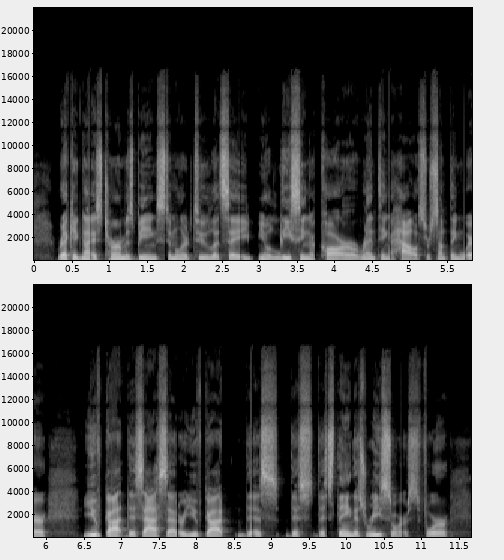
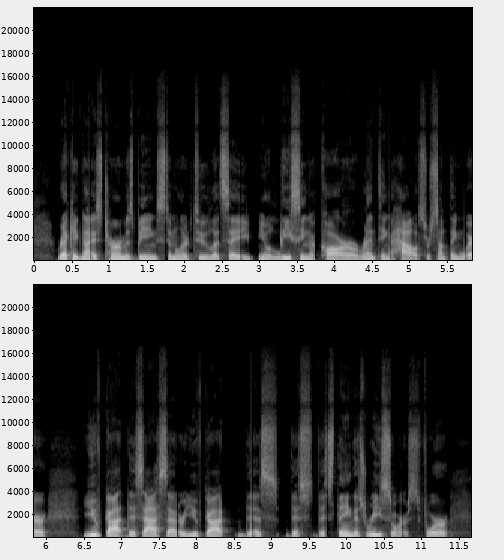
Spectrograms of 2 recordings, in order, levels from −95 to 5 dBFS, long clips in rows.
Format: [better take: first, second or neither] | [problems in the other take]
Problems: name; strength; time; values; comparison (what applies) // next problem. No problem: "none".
first | muffled; very; fading above 2.5 kHz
